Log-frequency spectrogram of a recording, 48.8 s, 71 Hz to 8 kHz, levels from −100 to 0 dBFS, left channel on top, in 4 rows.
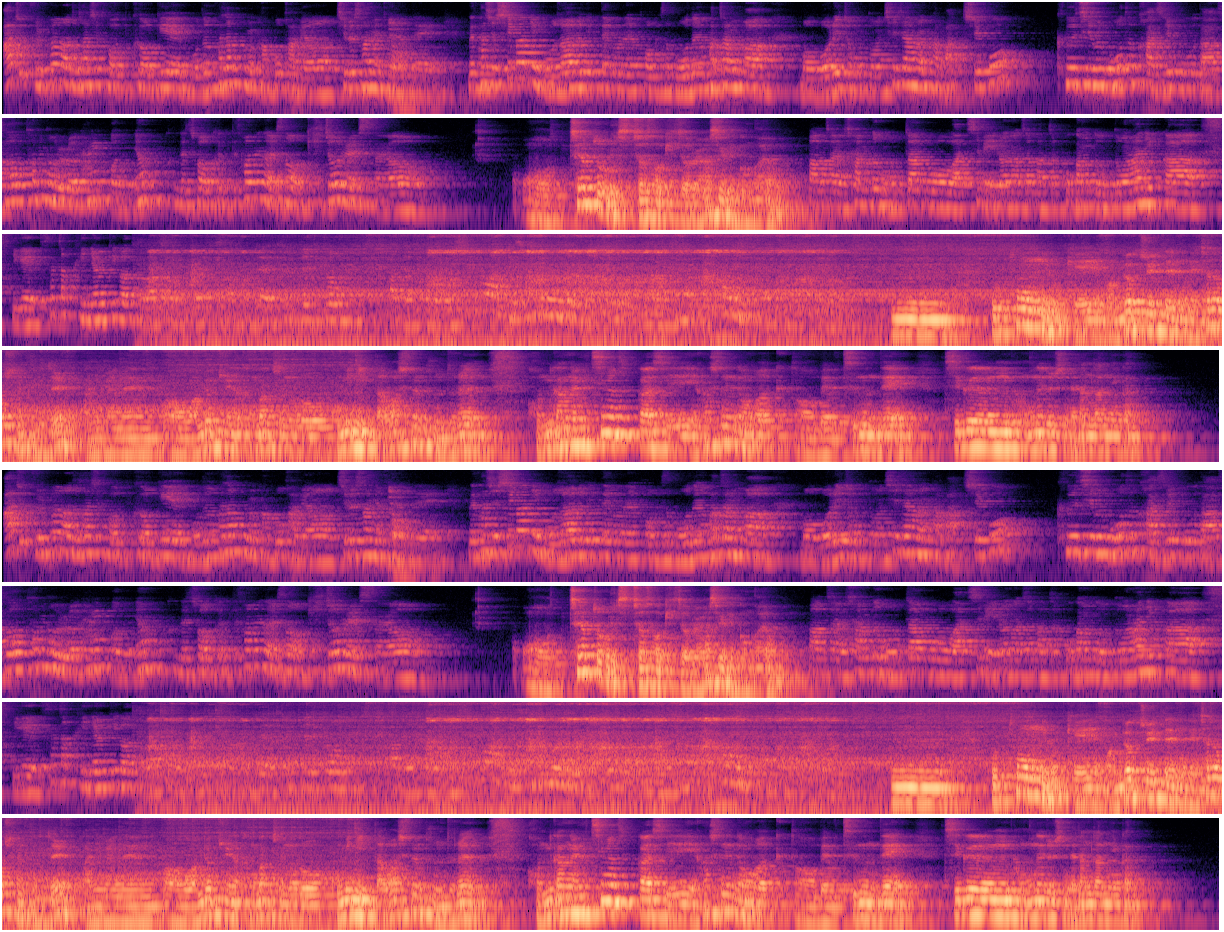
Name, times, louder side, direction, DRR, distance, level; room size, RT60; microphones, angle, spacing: voice 1, 0.0-4.3 4.7-7.6 8.0-10.0 10.6-16.4 20.3-32.8, left 1 dB, 60° left, -3 dB, 0.7 m, -32 dB
voice 2, 17.4-20.0 33.3-45.6 46.0-47.9, right 1 dB, 15° right, -1 dB, 0.4 m, -18 dB
sound 1, 25.7-40.4, equal, 80° right, 0.9 m, -32 dB
sound 2, 25.8-27.3 28.4-32.8, right 1 dB, 50° right, 0.7 m, -30 dB
3.1 x 2.5 x 2.3 m, 0.98 s
head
